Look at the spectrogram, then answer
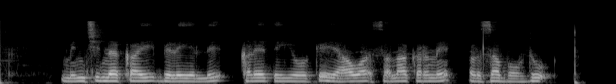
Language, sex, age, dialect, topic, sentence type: Kannada, male, 31-35, Central, agriculture, question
